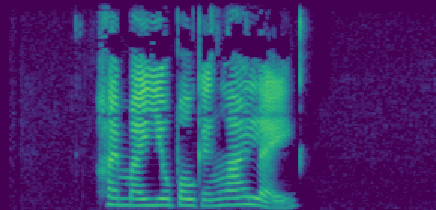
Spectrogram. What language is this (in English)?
Cantonese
